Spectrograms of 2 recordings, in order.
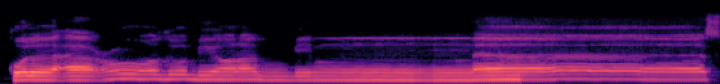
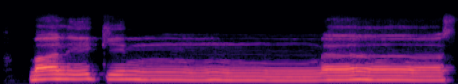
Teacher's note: Yang harus diperhatikan dalam bacanya, ingat nun yang bertasdid harus ditahan sampai seenak mungkin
